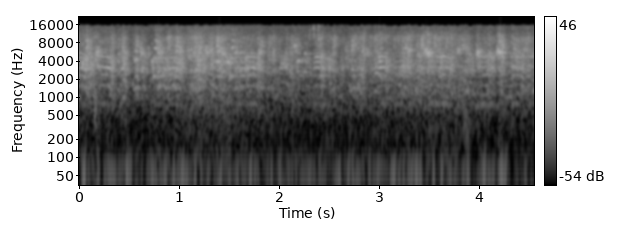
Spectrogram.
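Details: Finches kept in a home aviary and birdroom sing together in a dense chorus of high, rapid chirps and twitters that overlap continuously, with no single voice standing out.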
